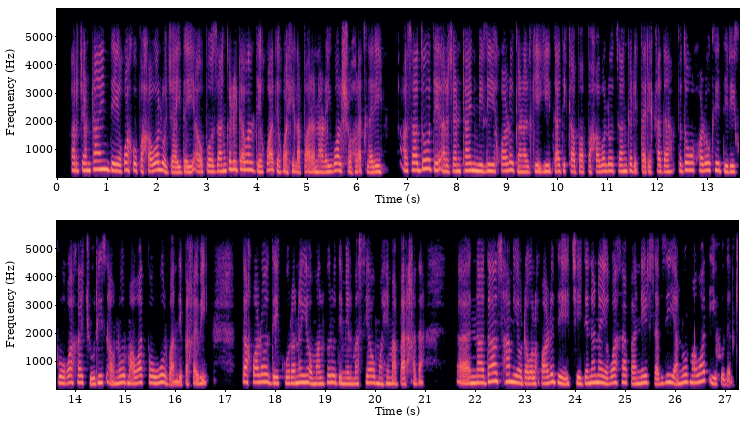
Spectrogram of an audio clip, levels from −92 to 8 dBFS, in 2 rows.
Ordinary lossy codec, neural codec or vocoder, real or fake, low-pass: none; none; real; 5.4 kHz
